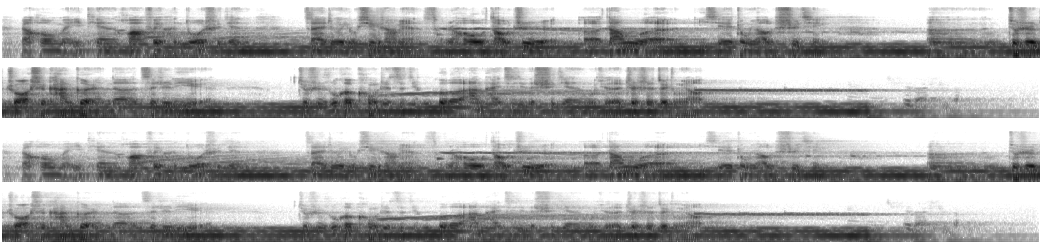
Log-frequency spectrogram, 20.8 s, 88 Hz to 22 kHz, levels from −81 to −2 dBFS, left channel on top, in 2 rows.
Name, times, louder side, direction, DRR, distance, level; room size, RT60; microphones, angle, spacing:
voice 1, 0.2-2.6 3.0-8.6 9.2-12.5 13.4-17.5, left 3 dB, 75° left, 0.9 m, -23 dB
sound 1, 1.0-19.1, equal, ahead, 1.0 m, -22 dB
voice 2, 18.8-20.0, equal, 35° right, 1.7 m, -42 dB
26.5 x 20.5 x 9.6 m
head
